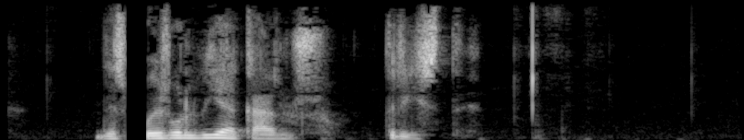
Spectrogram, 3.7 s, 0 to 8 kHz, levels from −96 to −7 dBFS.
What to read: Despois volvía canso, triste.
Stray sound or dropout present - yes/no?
yes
